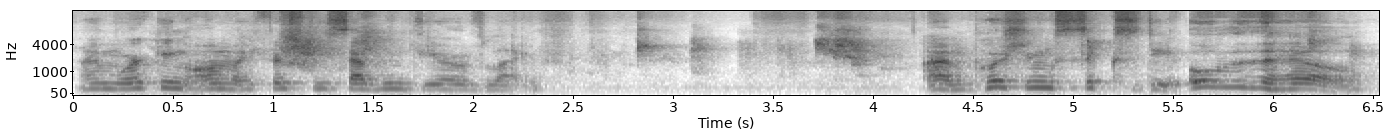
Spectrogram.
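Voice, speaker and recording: A woman's voice: mid-range voice, a little slow, noisy background. A woman in her fifties chatting casually on a livestream, rambling and laughing often. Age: 50s. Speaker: livestream host.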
